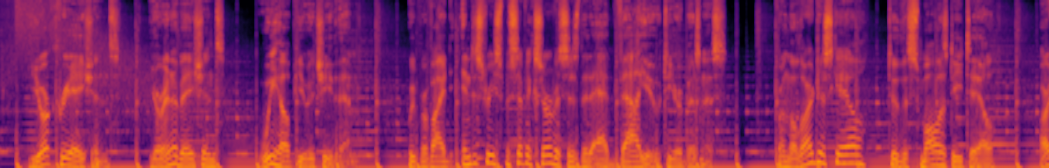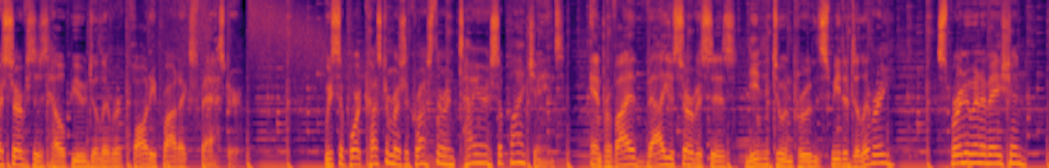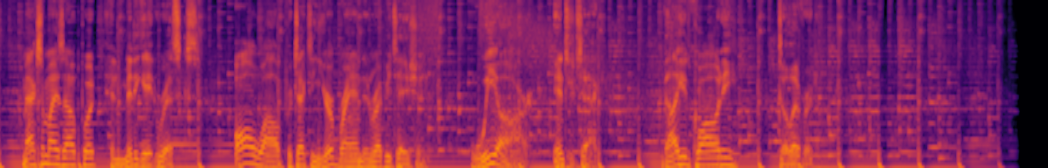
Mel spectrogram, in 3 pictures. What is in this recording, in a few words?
Narrative; Intertek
